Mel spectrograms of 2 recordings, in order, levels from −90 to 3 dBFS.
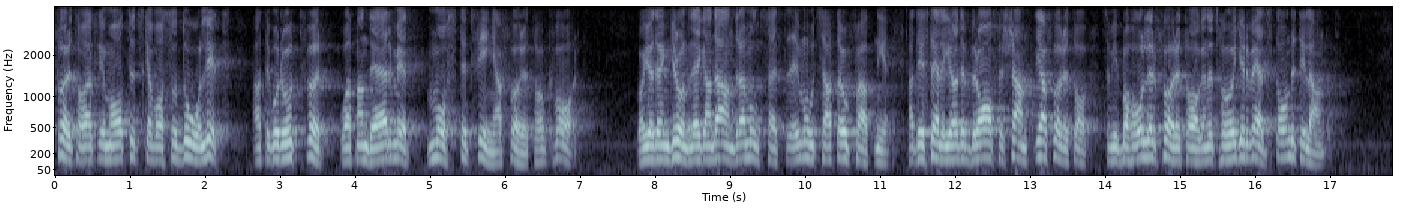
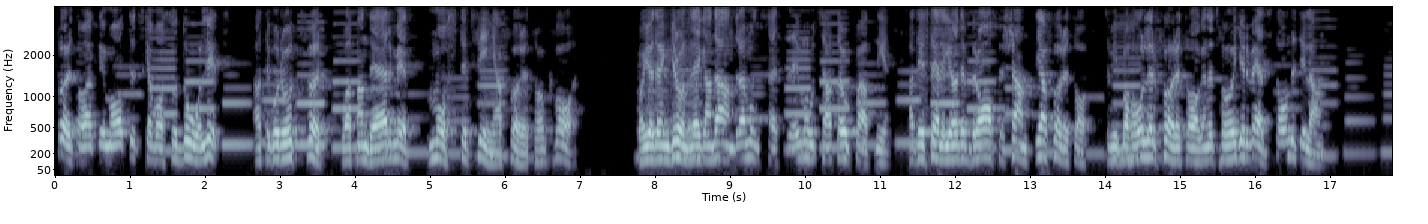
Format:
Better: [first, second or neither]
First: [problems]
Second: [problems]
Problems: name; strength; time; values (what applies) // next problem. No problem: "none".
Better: first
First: none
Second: noise reduction (classical method Wiener filter)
